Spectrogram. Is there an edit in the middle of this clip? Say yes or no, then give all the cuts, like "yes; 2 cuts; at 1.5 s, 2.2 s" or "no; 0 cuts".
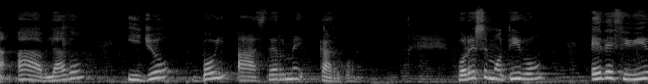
no; 0 cuts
